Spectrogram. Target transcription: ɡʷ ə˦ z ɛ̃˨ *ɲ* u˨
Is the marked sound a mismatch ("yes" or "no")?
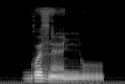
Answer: no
